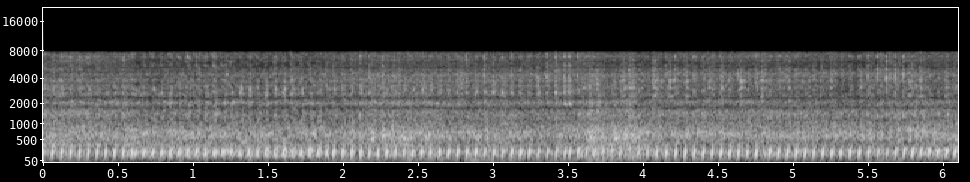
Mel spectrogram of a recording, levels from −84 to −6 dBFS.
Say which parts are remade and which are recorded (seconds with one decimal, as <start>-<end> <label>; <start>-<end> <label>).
0.0-0.6 recorded; 0.6-1.9 remade; 1.9-6.1 recorded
